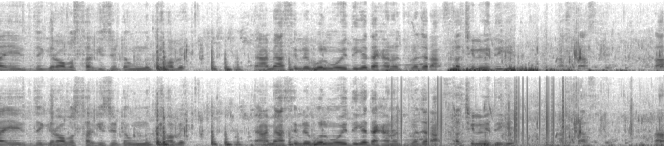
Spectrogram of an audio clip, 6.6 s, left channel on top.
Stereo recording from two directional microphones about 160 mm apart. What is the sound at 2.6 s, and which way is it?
Speech, 15° left (ahead or behind).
